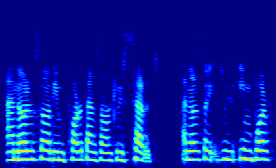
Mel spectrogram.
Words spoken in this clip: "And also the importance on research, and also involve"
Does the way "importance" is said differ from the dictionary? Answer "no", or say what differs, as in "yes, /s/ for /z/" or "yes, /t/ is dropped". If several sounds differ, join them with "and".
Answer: no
